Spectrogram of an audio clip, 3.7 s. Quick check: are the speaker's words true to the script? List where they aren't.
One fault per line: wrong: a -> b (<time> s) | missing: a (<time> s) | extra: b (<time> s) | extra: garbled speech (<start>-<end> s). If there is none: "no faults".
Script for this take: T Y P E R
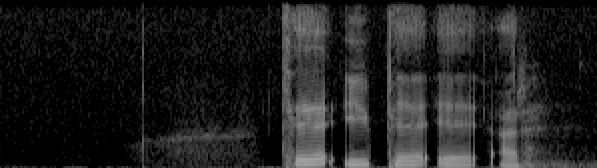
no faults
